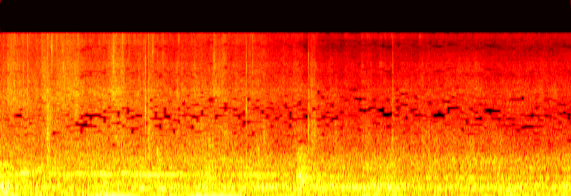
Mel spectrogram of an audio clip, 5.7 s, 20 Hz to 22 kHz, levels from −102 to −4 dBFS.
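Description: A doubled audio track runs from the start to 3.02 s, already under way as the clip opens. A second full-band copy trails about a second behind, a few decibels quieter, dry and without room colour, then cuts off abruptly. The likely cause is the same audio being captured again through a slower path.

HE-AAC compression affects the whole clip, with nothing above 11.8 kHz. The treble is rebuilt from copied lower bands rather than coded directly, so it sounds gritty and metallic. The heavy damage likely points to a bitrate around 16 kbps.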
